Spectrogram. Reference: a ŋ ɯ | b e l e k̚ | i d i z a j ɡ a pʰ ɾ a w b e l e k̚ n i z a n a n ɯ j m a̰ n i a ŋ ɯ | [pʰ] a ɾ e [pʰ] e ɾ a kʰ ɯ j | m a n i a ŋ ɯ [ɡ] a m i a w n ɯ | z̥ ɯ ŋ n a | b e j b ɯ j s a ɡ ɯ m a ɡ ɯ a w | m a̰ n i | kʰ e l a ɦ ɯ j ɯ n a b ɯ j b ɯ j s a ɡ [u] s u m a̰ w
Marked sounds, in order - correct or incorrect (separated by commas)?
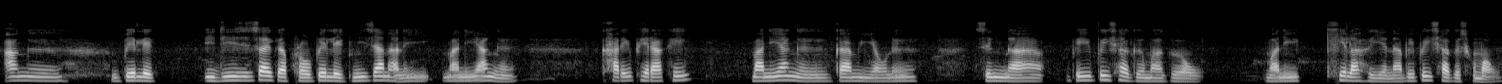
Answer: incorrect, correct, correct, incorrect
